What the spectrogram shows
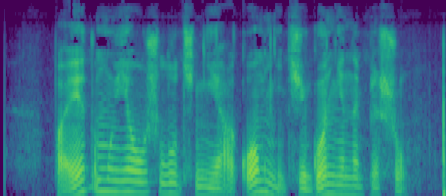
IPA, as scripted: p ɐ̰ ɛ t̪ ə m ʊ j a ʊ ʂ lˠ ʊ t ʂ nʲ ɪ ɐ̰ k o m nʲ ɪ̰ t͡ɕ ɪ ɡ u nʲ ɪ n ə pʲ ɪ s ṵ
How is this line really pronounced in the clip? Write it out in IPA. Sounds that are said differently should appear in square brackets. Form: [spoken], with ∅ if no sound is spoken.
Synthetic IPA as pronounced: p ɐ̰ ɛ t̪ ə m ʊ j a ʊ ʂ lˠ [u] t ʂ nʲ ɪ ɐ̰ k o m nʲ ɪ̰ t͡ɕ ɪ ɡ [o] nʲ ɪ n ə pʲ ɪ [ʂ] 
